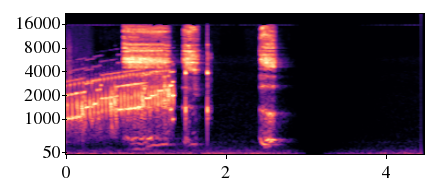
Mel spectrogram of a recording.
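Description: Cartoon sound effect of a rising, rapidly pulsing whir as the wardrobe glows, over Booba's wordless questioning grunts ("Ha?"). It then falls to a brief silence near the end.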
